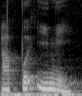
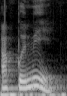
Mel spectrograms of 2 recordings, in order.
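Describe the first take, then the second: First: The second word has two syllables, ini. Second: The second word is one syllable, ni. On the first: "Instead of saying apa ini" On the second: "you would say apa ni"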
